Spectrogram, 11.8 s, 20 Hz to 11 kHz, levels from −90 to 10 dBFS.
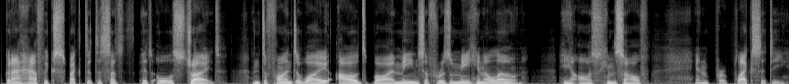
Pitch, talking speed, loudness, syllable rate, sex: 140 Hz, 125 wpm, -19 LUFS, 3.8 syllables/s, male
